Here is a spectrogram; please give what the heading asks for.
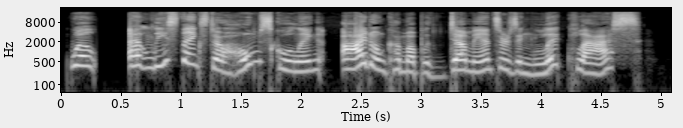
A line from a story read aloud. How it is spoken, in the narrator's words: I snapped back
